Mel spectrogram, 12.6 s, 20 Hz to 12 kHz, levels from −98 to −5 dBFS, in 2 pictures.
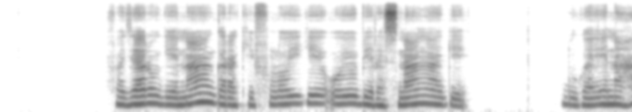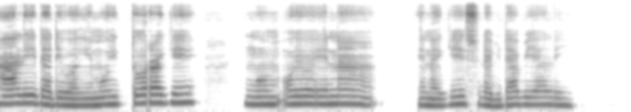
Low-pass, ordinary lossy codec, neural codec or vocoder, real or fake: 10.8 kHz; none; none; real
